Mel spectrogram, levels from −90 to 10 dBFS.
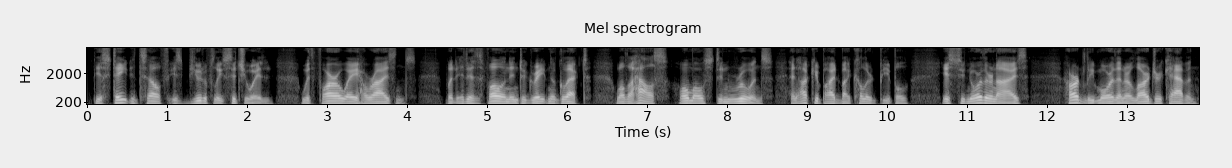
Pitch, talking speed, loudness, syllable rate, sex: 110 Hz, 165 wpm, -20 LUFS, 5.5 syllables/s, male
